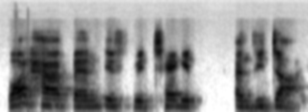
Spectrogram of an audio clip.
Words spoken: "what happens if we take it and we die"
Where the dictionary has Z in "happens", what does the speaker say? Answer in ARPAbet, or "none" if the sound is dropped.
none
